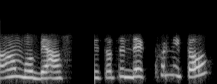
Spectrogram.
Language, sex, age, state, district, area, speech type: Odia, female, 18-30, Odisha, Koraput, urban, conversation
